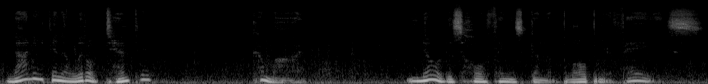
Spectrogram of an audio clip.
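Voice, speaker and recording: A man's voice: medium pitch, very animated, unhurried, dark tone, breathy edge, exaggerated voice. A man voicing a sardonic, flirtatious male vampire held captive on a road trip, in an ASMR audio drama. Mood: teasing. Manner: teasing, sardonic, flirtatious banter.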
